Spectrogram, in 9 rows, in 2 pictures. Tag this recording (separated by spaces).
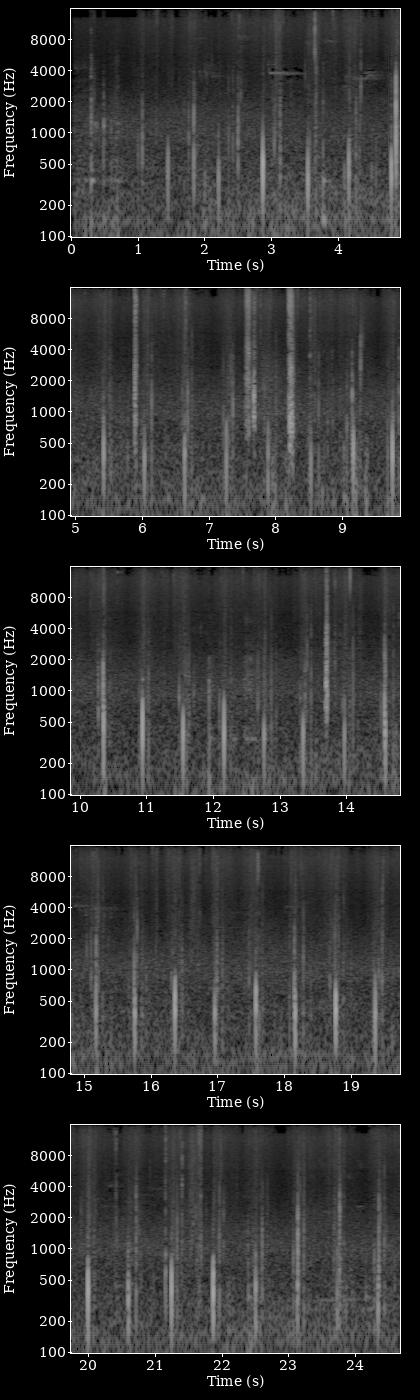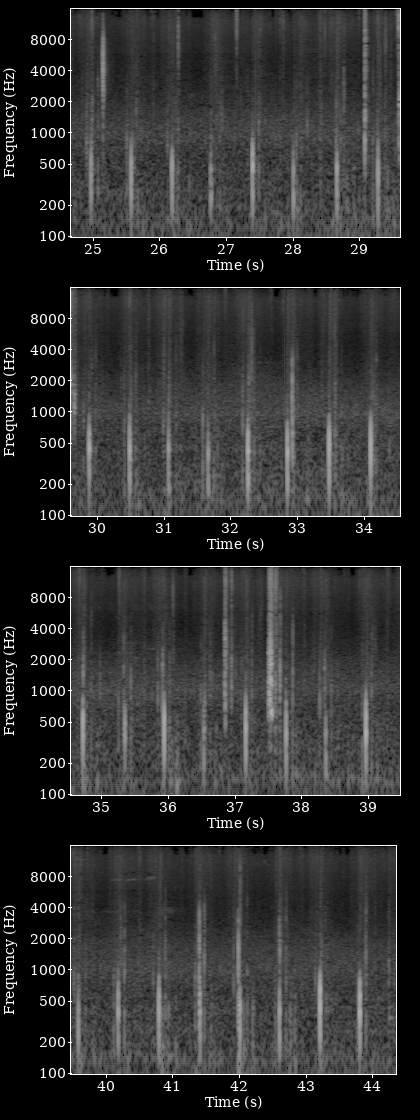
2-persons-walking 2-persons-walking-on-a-hard-ground 2-persons-walking-on-stonefloor feet floor foot footsteps pavement step steps walk walking walking-on-pavement walking-on-stonefloor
